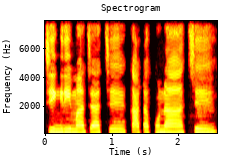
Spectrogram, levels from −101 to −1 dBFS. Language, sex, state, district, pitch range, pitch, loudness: Bengali, female, West Bengal, Dakshin Dinajpur, 215-225 Hz, 220 Hz, -17 LUFS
